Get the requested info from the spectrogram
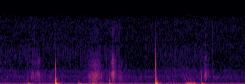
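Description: Stylus tapping on a tablet screen while drawing, several sharp taps spaced unevenly, the loudest about one and a half seconds in, over a steady low electrical hum.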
